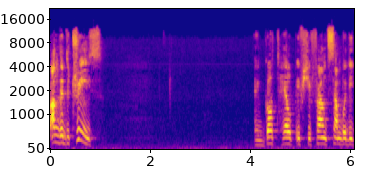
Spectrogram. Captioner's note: pauses for 3 seconds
